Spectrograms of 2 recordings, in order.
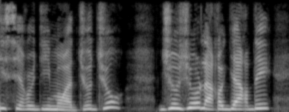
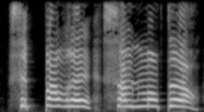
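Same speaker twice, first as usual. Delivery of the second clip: put-on higher, louder angry child yell; shouted; 8 semitones higher, 5 dB louder than usual. Clotaire yells at Agnan, loud and high. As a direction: shout him down. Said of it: "a crié Clotaire".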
